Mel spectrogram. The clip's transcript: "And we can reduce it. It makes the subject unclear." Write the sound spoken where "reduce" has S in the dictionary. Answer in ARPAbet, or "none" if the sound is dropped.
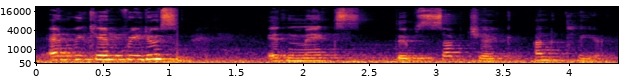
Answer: S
